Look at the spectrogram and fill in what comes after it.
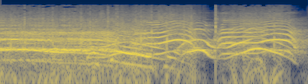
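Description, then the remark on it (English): Several men's voices loudly imitate a bird call, overlapping in wavering, swooping high-pitched whoops that rise and fall together for about three seconds, sounding like a rowdy group cheer. “Bird call from the boys there.”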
